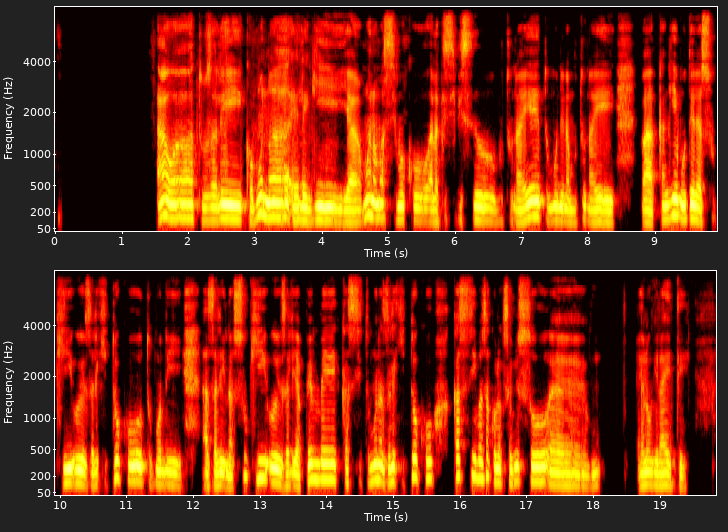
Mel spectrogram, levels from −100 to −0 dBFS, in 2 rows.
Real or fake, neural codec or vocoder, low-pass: fake; vocoder, 22.05 kHz, 80 mel bands, Vocos; 7.2 kHz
